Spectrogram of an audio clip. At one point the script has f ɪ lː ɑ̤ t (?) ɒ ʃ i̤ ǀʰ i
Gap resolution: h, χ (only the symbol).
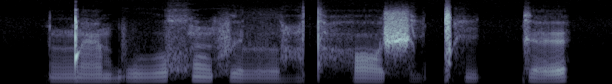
h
